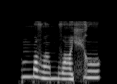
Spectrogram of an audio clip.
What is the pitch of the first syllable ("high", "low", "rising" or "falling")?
high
